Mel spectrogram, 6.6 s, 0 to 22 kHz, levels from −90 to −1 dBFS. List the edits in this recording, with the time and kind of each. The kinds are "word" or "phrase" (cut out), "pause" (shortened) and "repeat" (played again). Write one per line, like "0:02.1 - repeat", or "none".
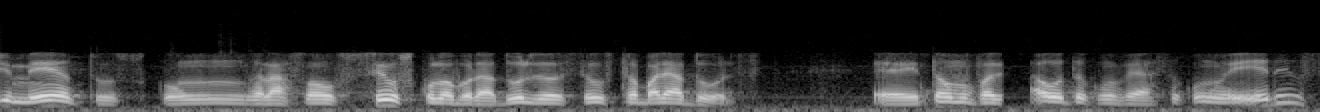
0:05.0 - phrase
